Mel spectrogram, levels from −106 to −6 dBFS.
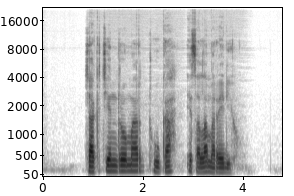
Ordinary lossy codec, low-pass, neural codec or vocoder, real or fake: none; none; none; real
